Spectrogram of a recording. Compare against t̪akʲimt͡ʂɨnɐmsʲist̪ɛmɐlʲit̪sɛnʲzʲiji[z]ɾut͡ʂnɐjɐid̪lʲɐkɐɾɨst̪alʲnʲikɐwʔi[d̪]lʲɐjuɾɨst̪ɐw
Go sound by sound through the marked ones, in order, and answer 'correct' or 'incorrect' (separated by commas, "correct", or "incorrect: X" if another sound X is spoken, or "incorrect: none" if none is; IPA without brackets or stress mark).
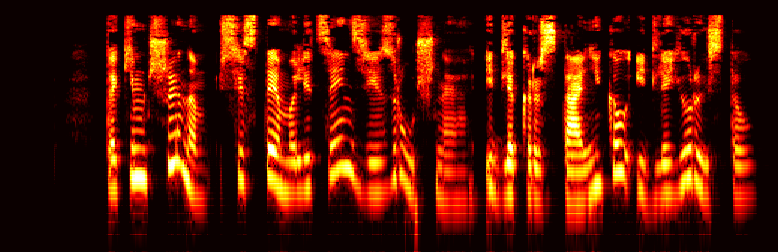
correct, correct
